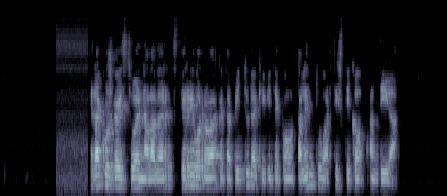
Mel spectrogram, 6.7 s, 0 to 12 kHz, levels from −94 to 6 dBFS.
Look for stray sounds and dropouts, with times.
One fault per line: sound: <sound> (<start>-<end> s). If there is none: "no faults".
no faults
